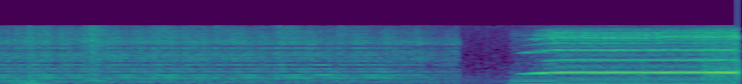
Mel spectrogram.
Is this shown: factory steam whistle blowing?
yes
